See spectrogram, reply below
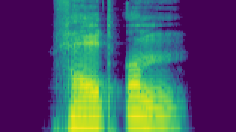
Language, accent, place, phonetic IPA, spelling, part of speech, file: German, Germany, Berlin, [ˌfɛlt ˈʊm], fällt um, verb, De-fällt um.ogg
- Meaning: third-person singular present of umfallen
